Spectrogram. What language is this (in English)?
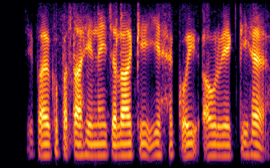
Hindi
